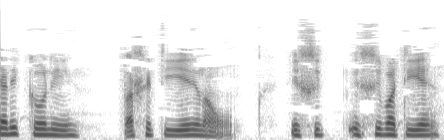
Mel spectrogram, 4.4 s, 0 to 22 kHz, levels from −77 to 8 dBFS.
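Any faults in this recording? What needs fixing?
The speech has heavy transform-codec damage from start to finish, likely WMA compression. Each syllable trails a ringing, washy smear. Quantisation noise spreads over long blocks, tens of milliseconds wide, so it leaks before and after each sound. A hiss breathes up and down with the signal. Weak detail is missing, as if zeroed. Nothing sounds above 15.4 kHz. The damage fits a low bitrate of around 24 kbps. To prevent it, keep a lossless master and encode at a higher bitrate with a better codec.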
